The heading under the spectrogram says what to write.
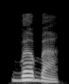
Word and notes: babak: indonesian

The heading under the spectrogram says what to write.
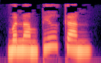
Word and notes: menampilkan: Indonesian

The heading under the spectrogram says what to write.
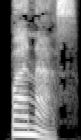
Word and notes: panas: Indonesian

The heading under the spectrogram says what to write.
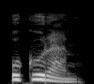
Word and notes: ukuran: indonesian

